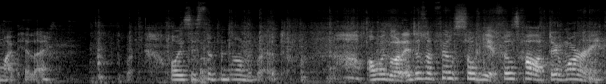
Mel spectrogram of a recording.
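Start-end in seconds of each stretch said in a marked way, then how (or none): 2.8-3.6 quick, soft intake of breath; surprised gasp. Real, not acted. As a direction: gasp with delight at a gift. Finds the banana bread.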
